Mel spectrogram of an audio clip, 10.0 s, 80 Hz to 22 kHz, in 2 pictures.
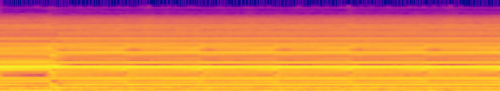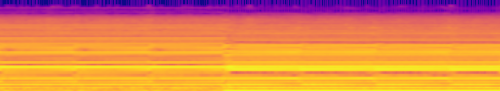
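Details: Siemens MAGNETOM Lumina 3 T MRI scanner during an abdominal exam: steady electronic tones with regular soft pulsing, about four a second, stepping up in pitch partway, sounding like a localizer sequence; MRI scanner noise.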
